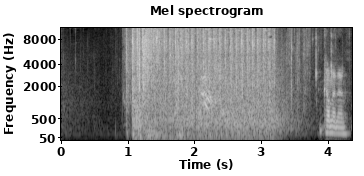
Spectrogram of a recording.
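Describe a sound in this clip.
Rapid gunfire rattles in a long burst.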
